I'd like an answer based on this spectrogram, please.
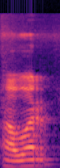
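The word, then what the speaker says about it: hour: है article in लगेगा power यहां पर एक साइलेंट है इसको हम अवर बोलते हैं यह लेटर कंसोनेंट लेकिन जो उच्चारण है वह वॉवेल है यहां पर अवर इसलिए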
